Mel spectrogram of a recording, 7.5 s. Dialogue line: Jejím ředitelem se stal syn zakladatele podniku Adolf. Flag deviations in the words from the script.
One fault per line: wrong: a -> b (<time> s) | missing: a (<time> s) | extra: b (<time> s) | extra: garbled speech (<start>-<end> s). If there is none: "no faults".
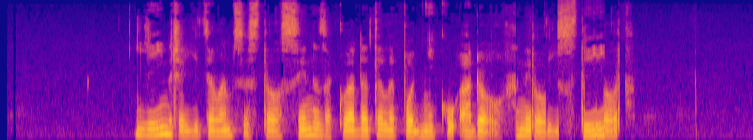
extra: garbled speech (5.2-6.3 s)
